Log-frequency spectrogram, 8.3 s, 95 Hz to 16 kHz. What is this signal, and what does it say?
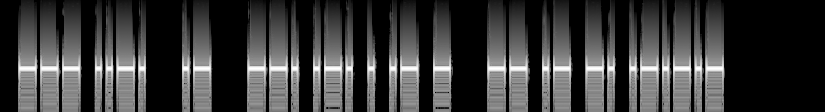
Morse code, heard as a keyed tone, about 22 wpm, 700 Hz. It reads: OF A GREAT MAN.
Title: Sentences from Top 1000 Words - Review Part 2 - 22wpm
